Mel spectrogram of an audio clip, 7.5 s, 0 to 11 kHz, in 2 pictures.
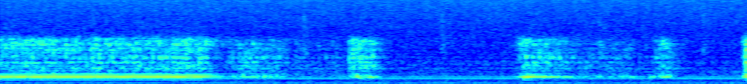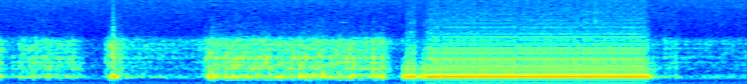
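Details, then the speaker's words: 1928 RCA Victor Model 28V radio after replacing cartridge grid-leak and plate resistors: whistling oscillation at the top of the dial, hiss and crackle while tuning, real noise signal received but no stations yet. "Well, it's definitely receiving something. I mean, this sound you hear now, that's a noise sound. All radios in here pick this up. That's a real noise signal."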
